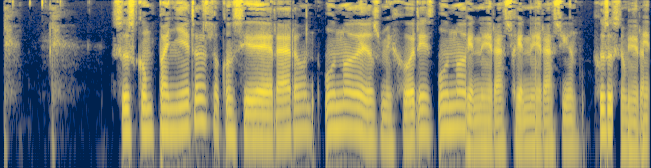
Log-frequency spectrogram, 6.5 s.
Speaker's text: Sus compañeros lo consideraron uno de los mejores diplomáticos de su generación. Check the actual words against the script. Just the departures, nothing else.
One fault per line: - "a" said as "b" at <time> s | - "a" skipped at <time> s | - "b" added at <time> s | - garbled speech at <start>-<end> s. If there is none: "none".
- "diplomáticos" said as "uno" at 4.3 s
- garbled speech at 5.9-6.5 s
